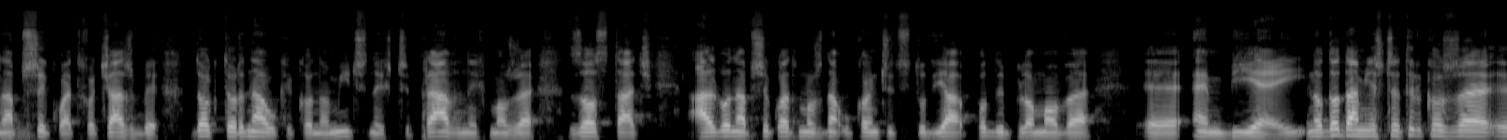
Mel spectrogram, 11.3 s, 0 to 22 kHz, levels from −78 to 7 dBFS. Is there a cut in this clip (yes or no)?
yes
